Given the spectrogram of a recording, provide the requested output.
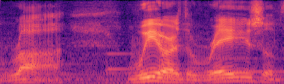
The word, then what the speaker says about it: Ra: and we are all rays of the great raw they used to pronounce it ray but we all pronounce it raw we are the rays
